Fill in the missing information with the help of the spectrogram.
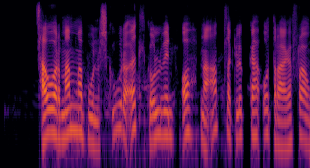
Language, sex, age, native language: Icelandic, male, 20-29, Icelandic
